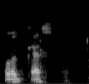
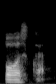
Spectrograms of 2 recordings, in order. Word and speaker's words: podcast: podcasts. Que tomen en cuenta que Robert pronuncia posca. Él sabe que se pronuncia así, ¿vale? Él sabe que se pronuncia podcast, pero se le hace más sencillo pronunciar posca.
